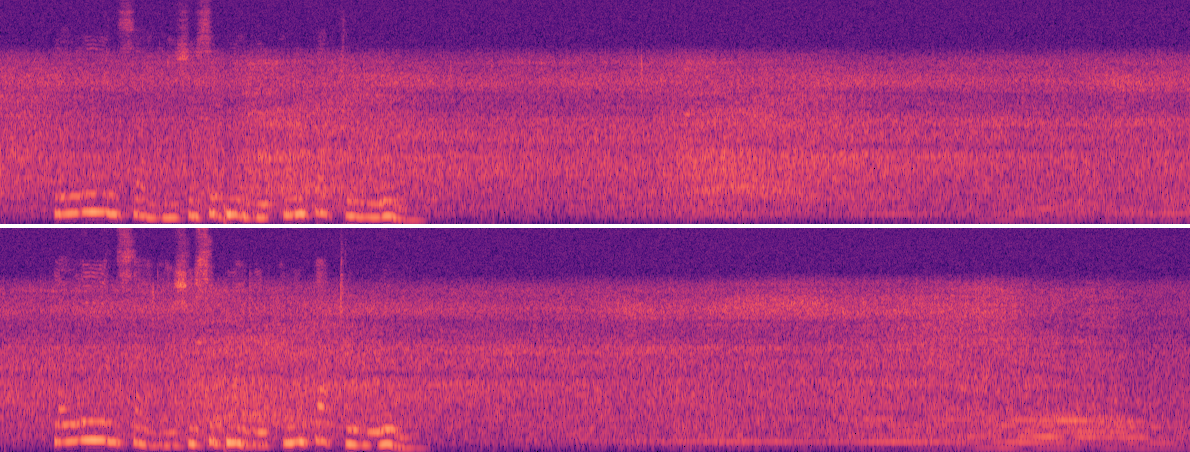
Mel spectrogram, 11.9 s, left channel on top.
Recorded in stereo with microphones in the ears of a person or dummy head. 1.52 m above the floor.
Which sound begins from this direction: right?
A woman speaking, at 0.5 s.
